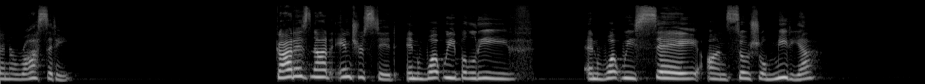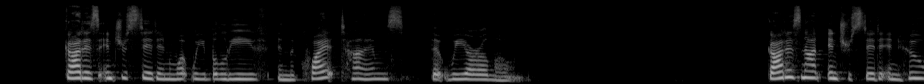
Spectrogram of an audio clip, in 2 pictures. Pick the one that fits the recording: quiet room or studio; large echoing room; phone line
large echoing room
